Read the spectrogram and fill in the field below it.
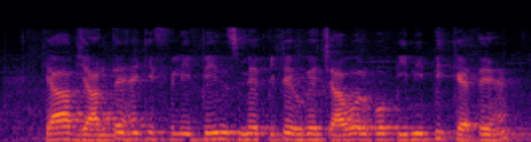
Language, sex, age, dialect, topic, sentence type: Hindi, male, 36-40, Hindustani Malvi Khadi Boli, agriculture, statement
